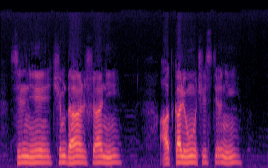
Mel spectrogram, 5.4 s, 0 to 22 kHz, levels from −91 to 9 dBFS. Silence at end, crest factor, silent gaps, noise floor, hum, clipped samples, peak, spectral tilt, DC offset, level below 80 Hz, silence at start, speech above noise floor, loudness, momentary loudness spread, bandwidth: 0.55 s; 20 dB; none; -60 dBFS; none; under 0.1%; -4 dBFS; -8 dB/octave; under 0.1%; -64 dBFS; 0.3 s; 38 dB; -23 LUFS; 13 LU; 16 kHz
